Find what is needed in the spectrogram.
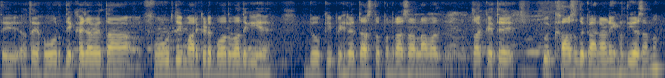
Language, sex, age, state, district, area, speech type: Punjabi, male, 30-45, Punjab, Mohali, urban, spontaneous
